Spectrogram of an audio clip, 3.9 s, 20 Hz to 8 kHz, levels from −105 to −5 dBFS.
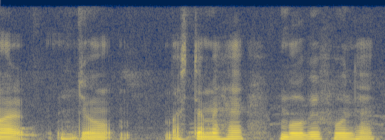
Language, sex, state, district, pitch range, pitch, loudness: Hindi, male, Tripura, Dhalai, 110-120 Hz, 110 Hz, -18 LUFS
